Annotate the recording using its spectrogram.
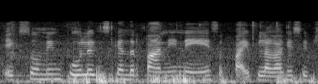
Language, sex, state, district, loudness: Hindi, female, Maharashtra, Mumbai Suburban, -16 LUFS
